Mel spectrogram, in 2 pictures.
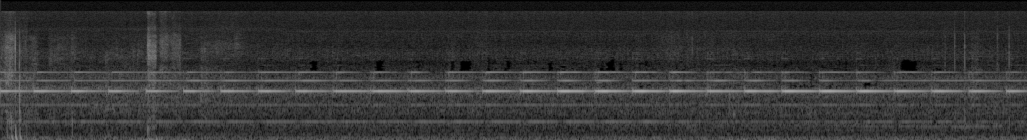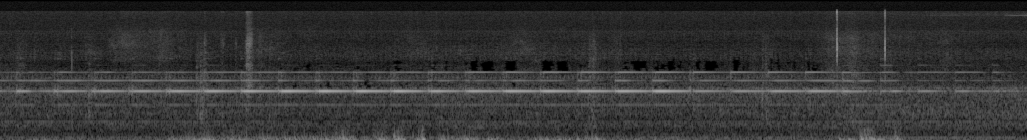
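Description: NJ Transit train running past with a low rumble that grows louder in the middle, under one steady high-pitched tone held almost the whole time.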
